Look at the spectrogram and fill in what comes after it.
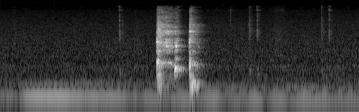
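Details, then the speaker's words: Acted cough by a woman staging a coughing-up-blood prank on her boyfriend after recent wisdom tooth removal: two harsh cough bursts in a quiet room with faint background hum; simulated, not real illness. "what if I just like started coughing up blood like what the [ __ ] would Jordan do it's gonna be scary"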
